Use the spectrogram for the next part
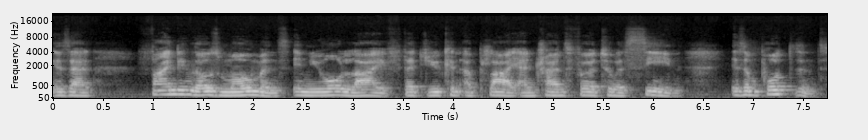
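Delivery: normal talking voice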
